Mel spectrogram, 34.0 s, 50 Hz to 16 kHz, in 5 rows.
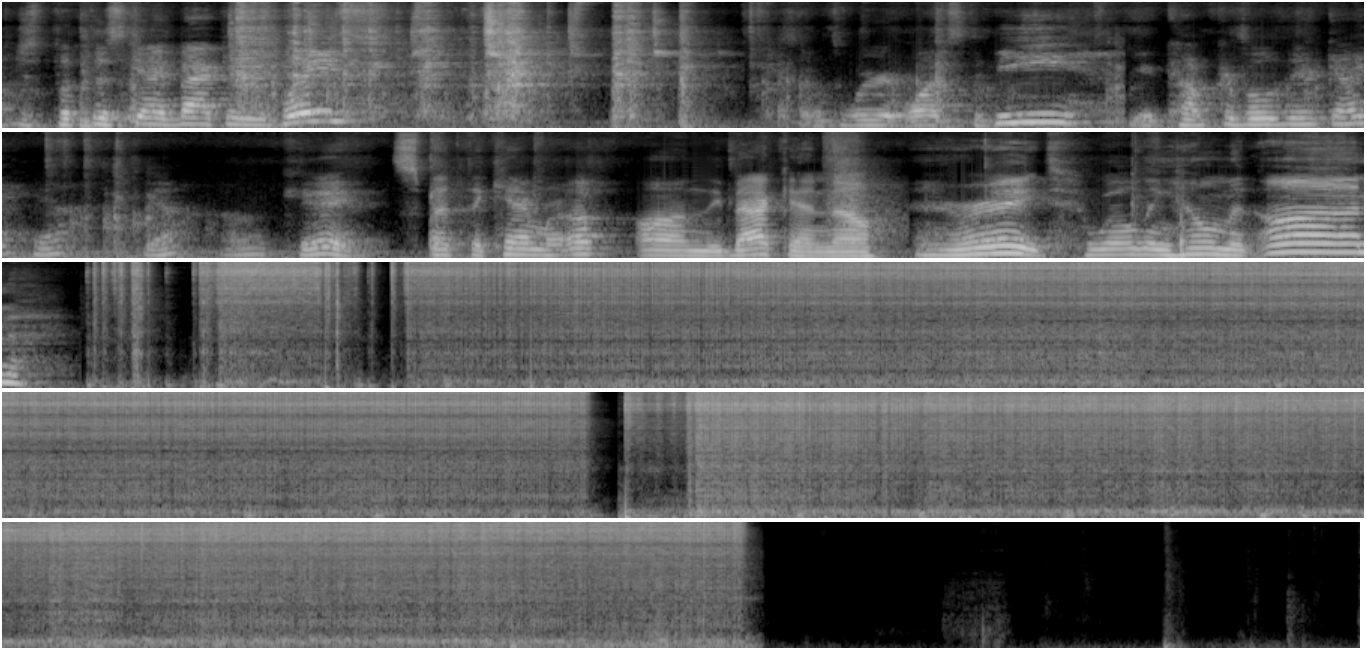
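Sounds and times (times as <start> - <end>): welder crackling and hissing: 14.0 - 31.1.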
